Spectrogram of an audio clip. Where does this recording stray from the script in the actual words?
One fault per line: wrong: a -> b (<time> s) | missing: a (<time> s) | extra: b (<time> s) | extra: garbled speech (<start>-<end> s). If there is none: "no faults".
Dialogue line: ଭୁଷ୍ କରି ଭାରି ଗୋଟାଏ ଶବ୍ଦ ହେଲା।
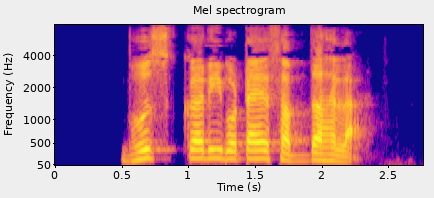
missing: ଭାରି (1.2 s)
